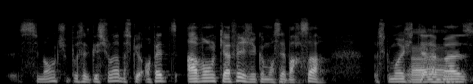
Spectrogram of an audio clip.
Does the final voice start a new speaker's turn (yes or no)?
no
